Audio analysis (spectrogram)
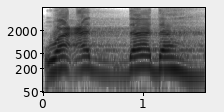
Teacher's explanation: Huruf ha yang di ujung berharokat u ini disukunkan ya, atau dimatikan karena berada di ujung ayat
